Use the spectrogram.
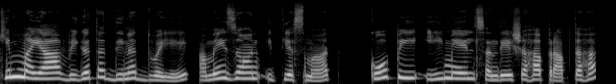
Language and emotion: Sanskrit, neutral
